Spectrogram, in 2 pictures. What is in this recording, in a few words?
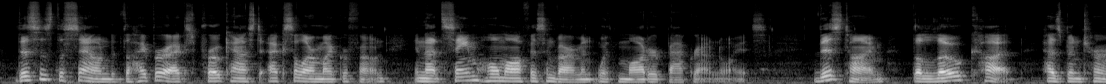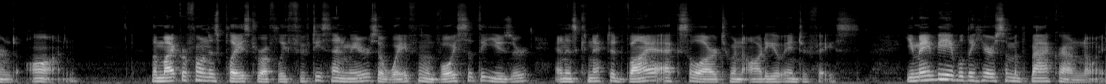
low cut sample; HyperX ProCast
